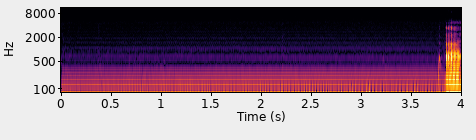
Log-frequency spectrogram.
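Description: Steady electrical mains hum in the recording: a low, even buzz with nothing else over it until a short exclamation at the very end.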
